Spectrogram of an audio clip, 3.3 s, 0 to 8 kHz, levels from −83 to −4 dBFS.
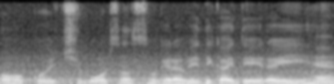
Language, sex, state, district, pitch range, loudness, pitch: Hindi, male, Uttar Pradesh, Hamirpur, 120-125 Hz, -15 LUFS, 120 Hz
